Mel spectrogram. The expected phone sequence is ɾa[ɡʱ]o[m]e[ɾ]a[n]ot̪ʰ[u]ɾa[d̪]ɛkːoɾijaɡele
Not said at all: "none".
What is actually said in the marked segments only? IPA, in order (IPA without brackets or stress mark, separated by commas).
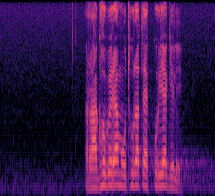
ɡʱ, b, ɾ, m, u, t̪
